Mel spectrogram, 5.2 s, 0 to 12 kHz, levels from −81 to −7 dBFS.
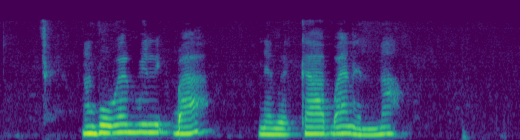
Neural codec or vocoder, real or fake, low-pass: codec, 16 kHz, 2 kbps, X-Codec, HuBERT features, trained on general audio; fake; 7.2 kHz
